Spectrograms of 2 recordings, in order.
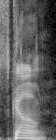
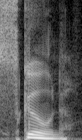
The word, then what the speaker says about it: Scone: Look up stone of scone.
